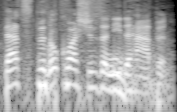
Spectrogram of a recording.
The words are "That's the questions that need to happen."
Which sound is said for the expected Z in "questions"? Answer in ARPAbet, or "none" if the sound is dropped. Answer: Z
